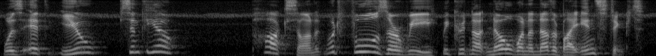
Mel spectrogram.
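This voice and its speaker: A man playing an excitable, easily offended young gallant in a period audio farce, florid and exclamatory. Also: high-pitched, a little slow. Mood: sheepish surprise.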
